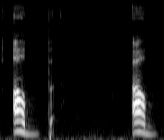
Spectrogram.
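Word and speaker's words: أب: later on uh is bear so this is pronounced up okay up means father in Arabic okay so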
